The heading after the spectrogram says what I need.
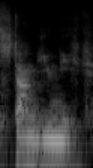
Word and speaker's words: Stand Uniqu3: not pronounced uh because the three is in place of the letter e I'm assuming it's not stand uni Q3 uh cuz that would be quite weird um but yeah so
